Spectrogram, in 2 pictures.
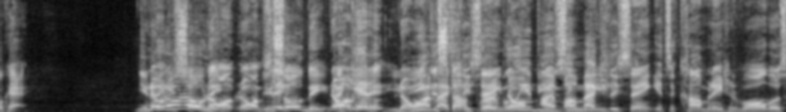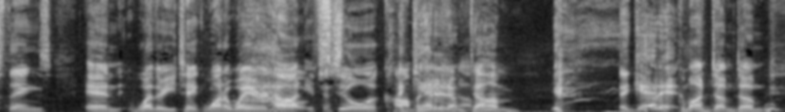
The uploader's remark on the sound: From the media box at the first ever Green Mountain Comic Expo. Recorded entirely live on location.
